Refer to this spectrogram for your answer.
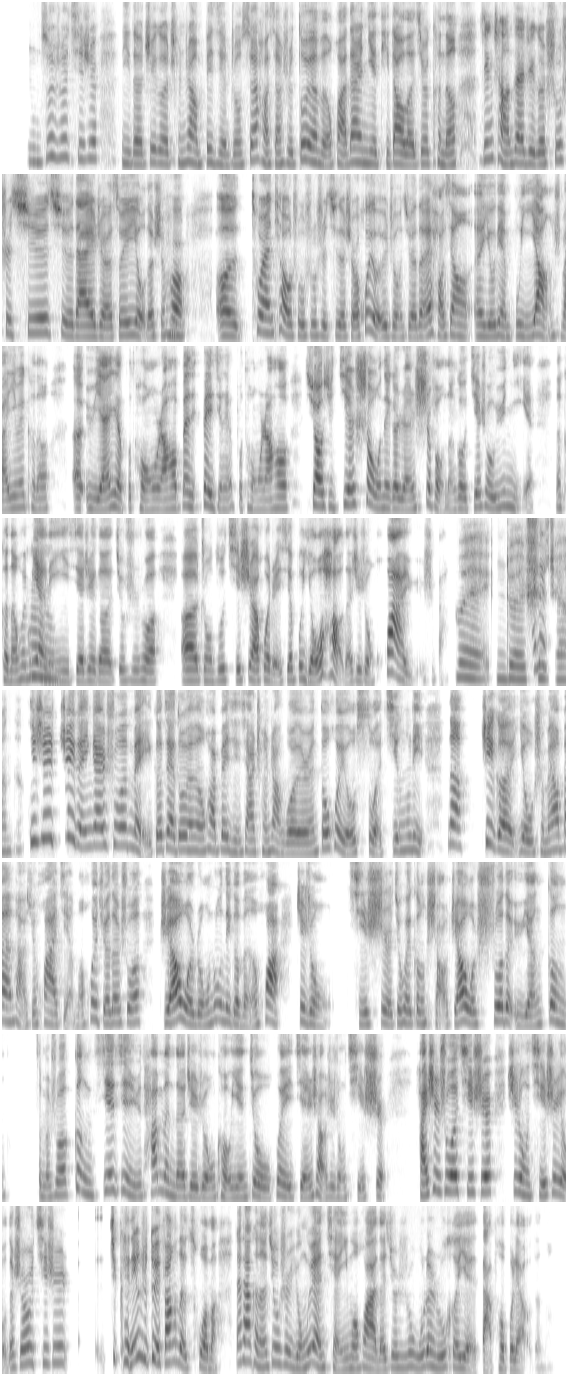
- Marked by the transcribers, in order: other background noise
- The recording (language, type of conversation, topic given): Chinese, podcast, 你能分享一下你的多元文化成长经历吗？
